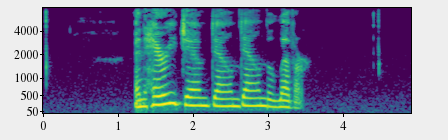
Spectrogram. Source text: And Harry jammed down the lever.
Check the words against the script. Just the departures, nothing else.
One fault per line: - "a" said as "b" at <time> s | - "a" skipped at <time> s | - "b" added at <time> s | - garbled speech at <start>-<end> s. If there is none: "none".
- "down" added at 2.6 s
